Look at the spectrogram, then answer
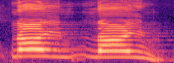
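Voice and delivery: very high-pitched wailing refusal; moaning. A narrator's reading. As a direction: moan it in high-voiced distress. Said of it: "stöhnte Peppino".

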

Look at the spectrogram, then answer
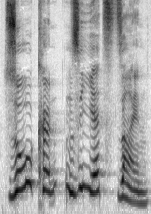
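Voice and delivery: high, loud wailing lament; keen for the lost children, voice climbing. A narrator's reading. Grieving mother wails about her children to the visitors. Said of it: "jammerte die Frau fort".

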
